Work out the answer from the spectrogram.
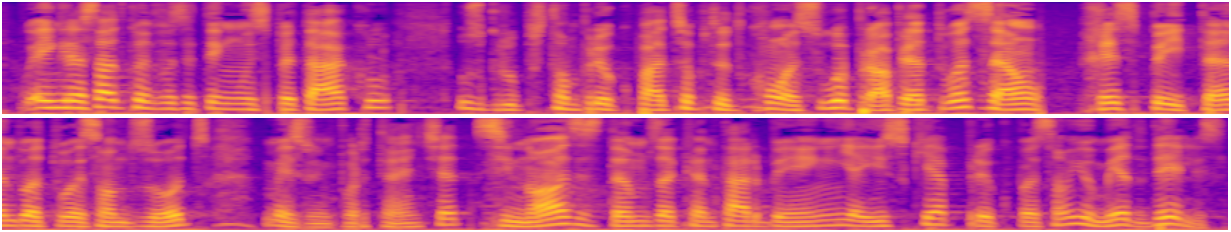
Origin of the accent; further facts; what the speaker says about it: São Paulo, Brazil; accent: paulista; moved away as an adult; now in Portugal; Eu nasci no Brasil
